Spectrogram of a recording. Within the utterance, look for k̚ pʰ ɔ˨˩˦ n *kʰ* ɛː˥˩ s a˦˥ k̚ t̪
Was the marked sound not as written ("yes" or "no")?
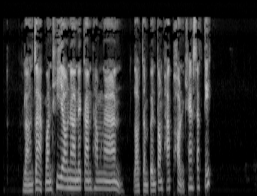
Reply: no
